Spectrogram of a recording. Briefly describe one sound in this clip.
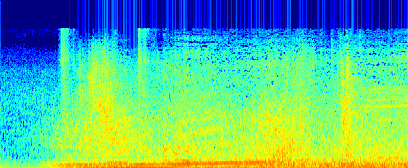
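Propeller engines of a large aircraft drone loudly and steadily close by.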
